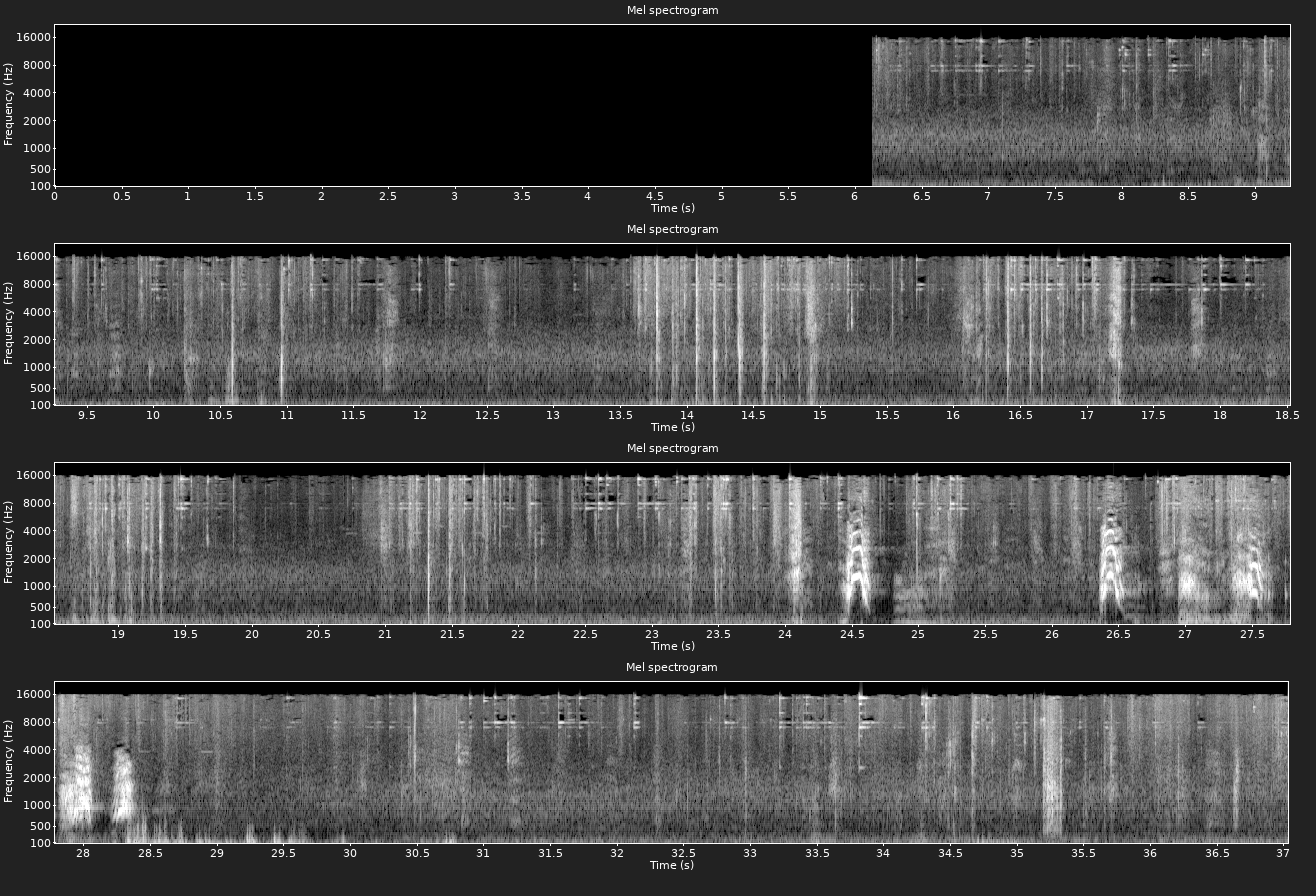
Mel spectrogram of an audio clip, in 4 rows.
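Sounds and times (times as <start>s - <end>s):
dog barking: 24.0s - 25.2s, 26.3s - 28.5s.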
